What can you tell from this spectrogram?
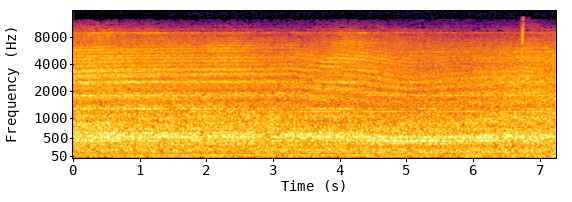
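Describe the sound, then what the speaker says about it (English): Distant EasyJet airliner engines spool up for takeoff to Geneva at Manchester Airport, a steady broad roar with a faint high whine, holding level throughout with no voices. "we can see the EasyJet now spooling up"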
